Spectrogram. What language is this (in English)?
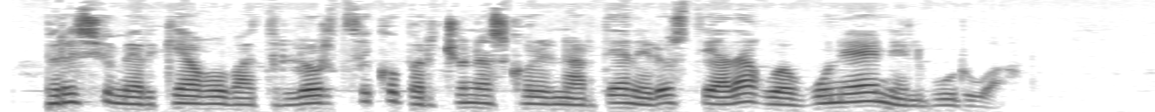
Basque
